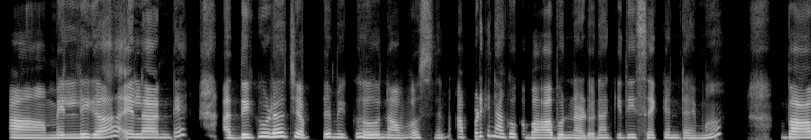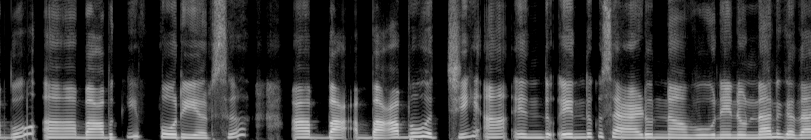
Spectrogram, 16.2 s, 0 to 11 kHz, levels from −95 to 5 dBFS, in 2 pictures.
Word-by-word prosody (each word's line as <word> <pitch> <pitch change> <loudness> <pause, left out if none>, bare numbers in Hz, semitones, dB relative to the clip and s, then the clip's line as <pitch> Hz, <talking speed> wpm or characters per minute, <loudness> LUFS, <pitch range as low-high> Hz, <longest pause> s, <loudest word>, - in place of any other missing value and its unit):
ఆ! - - +5 0.4
మెల్లిగా 235 +2 +1 0.3
ఎలా 245 -1 +2
అంటే 235 - -6 0.5
అది 215 +2 +3
కూడా 295 -1 +5 0.2
చెప్తే 250 0 -1
మీకు 245 +3 -5 0.3
నవ్వొస్తది. 215 +1 -5 0.2
అప్పటికి 300 +8 -5
నాకు 270 -2 -1
ఒక 245 - -16
బాబు 210 +1 +2
ఉన్నాడు. 195 -4 -2
నాకు 210 0 -6
ఇది 230 +1 -5
సెకండ్ 215 0 -4
టైము. 200 +3 -5 0.8
బాబు 235 +1 +3 0.3
ఆహ్, 240 0 +1
బాబుకి 225 +6 0 0.3
4 245 -2 +3
ఇ‌యర్స్. 205 +3 -2 0.7
ఆహ్, 245 -1 +4 0.2
బా 215 - +7 0.4
బాబు 240 +6 +3
వచ్చి 245 0 -3 0.3
ఆహ్, 250 +1 0 0.2
"ఎందు 235 +1 -2 0.2
ఎందుకు 255 +3 -3
సాడు 230 -2 +3
ఉన్నావు? 220 -1 -1 0.2
నేను 225 0 +2
ఉన్నాను 240 +4 +3
కదా!" 220 -1 +2
230 Hz, 130 wpm, -22 LUFS, 220-245 Hz, 0.8 s, బా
